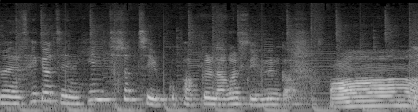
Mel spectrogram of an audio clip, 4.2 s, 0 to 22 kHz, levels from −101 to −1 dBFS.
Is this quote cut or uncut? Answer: uncut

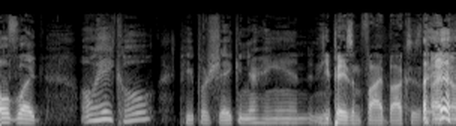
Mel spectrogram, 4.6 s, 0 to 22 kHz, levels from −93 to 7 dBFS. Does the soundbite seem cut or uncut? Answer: uncut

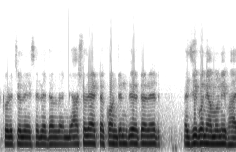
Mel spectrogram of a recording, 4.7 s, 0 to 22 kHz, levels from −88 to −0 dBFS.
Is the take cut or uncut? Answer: uncut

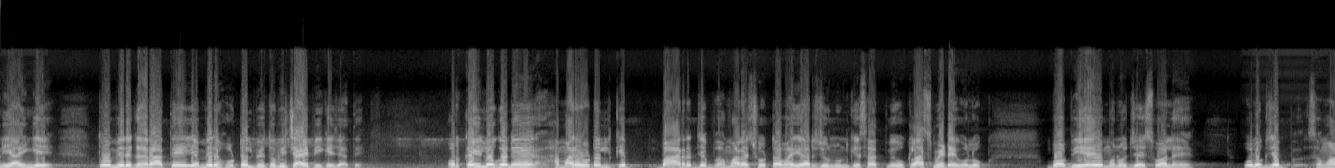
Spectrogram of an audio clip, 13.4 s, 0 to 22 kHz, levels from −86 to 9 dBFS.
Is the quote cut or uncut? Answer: uncut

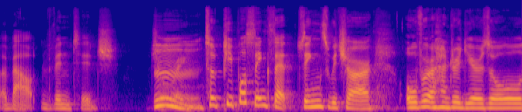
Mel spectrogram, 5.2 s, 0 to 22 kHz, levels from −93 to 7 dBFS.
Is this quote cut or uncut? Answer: cut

